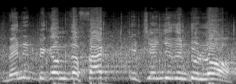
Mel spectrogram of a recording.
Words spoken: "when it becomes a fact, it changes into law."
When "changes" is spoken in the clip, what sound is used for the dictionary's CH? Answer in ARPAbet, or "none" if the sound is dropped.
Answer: CH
